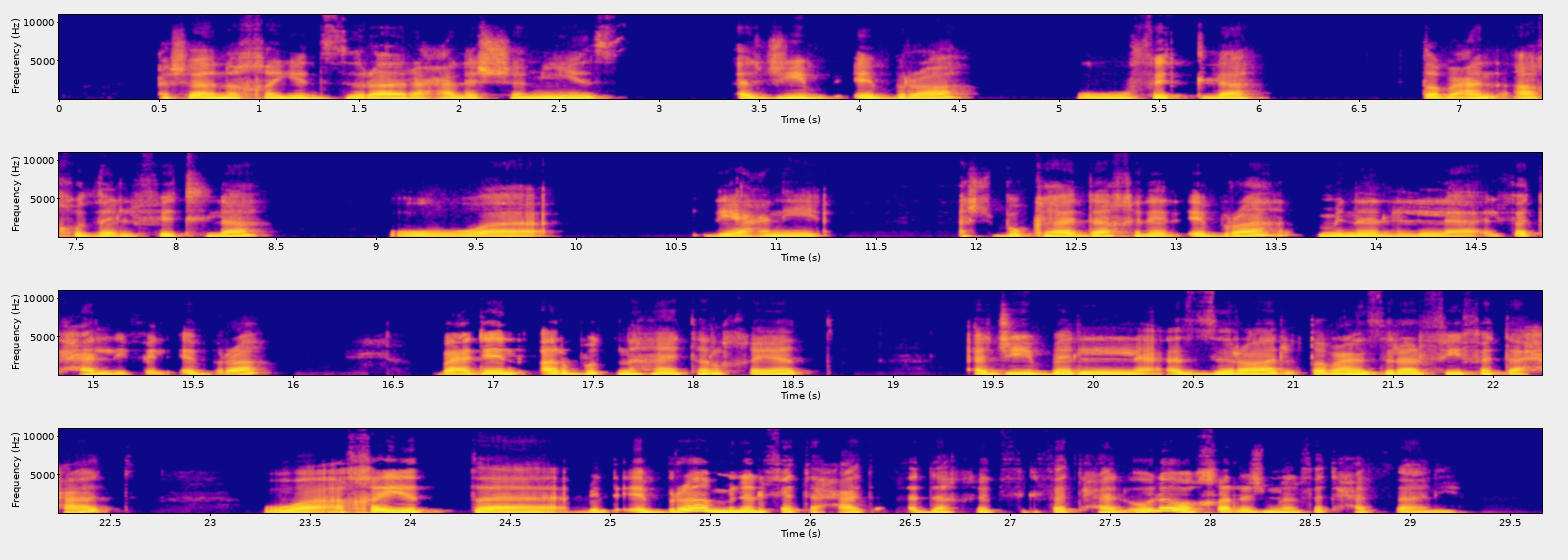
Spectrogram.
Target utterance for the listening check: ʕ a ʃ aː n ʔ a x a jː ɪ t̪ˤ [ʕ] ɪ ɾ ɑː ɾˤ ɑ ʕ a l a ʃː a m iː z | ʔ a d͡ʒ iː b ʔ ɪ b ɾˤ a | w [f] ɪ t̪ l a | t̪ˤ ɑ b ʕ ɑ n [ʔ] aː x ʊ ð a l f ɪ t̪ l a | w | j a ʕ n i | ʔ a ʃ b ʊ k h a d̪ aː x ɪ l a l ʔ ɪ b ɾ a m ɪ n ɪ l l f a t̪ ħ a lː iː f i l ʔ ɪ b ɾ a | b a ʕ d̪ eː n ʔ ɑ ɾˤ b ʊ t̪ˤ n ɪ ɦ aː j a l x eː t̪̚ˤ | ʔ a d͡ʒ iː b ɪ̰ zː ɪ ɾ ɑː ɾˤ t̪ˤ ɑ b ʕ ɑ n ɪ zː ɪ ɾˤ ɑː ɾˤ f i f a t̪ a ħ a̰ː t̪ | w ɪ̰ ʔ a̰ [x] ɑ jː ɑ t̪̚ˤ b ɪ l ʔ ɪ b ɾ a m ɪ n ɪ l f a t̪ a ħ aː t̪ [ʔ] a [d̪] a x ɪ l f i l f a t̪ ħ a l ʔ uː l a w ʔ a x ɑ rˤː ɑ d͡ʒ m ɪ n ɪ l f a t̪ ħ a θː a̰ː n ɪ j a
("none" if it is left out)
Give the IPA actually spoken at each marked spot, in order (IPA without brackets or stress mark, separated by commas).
z, f, ʔ, x, ʔ, d̪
